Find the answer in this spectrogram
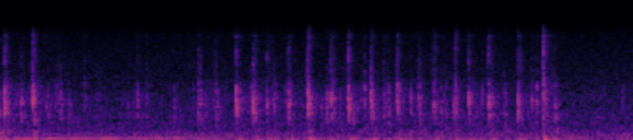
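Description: Computer keyboard being typed on: a quick, irregular run of key clicks as a short phrase is entered, over a faint low steady hum.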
